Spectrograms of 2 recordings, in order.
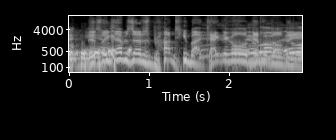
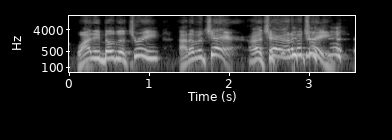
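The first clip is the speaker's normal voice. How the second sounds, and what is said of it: Put-on radio announcer voice. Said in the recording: “do my radio voice”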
